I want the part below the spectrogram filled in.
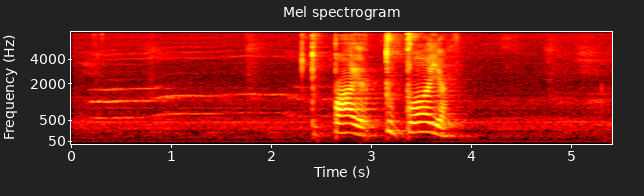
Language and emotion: Russian, angry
